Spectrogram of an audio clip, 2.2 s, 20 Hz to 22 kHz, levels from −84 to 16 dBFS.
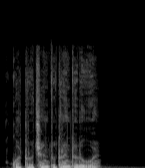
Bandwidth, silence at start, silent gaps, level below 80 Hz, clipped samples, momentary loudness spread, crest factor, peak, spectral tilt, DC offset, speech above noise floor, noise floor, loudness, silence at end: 15.5 kHz; 0.2 s; none; -42 dBFS; under 0.1%; 7 LU; 16 dB; -8 dBFS; -6.5 dB/octave; under 0.1%; 46 dB; -67 dBFS; -22 LUFS; 0.7 s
